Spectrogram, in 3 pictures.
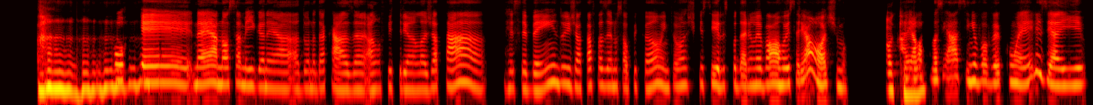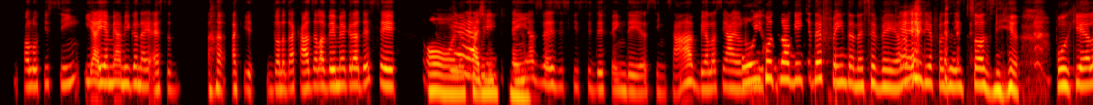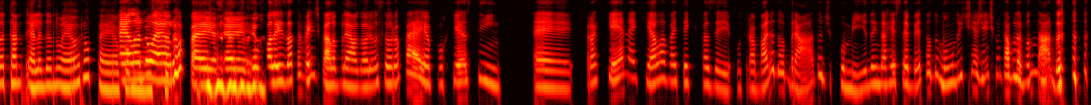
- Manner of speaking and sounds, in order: laugh; chuckle; unintelligible speech; laugh; laugh; chuckle
- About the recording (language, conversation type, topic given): Portuguese, advice, Como posso dizer não aos meus amigos sem me sentir culpado?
